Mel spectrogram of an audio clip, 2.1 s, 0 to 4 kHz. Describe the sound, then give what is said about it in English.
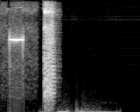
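Electronic beep from a TID CDH3+ radio: a short steady tone, then a harsher buzzy burst, followed by faint crackling before it cuts to silence. “I was just giving you a call back to see if I was able to resolve that beep issue.”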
